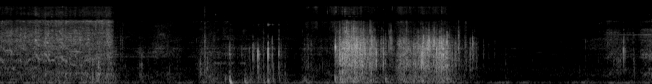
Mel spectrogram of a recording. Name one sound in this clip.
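A small remote-controlled truck's wheels scrabble and knock over loose rocks.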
